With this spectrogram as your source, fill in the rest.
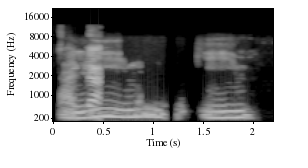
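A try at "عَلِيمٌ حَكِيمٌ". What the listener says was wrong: Very good.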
